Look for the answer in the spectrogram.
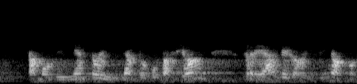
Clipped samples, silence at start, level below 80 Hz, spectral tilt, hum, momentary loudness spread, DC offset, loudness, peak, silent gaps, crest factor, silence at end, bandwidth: under 0.1%; 0.3 s; -80 dBFS; -8 dB/octave; none; 10 LU; under 0.1%; -21 LUFS; 0 dBFS; none; 20 dB; 0 s; 2.5 kHz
